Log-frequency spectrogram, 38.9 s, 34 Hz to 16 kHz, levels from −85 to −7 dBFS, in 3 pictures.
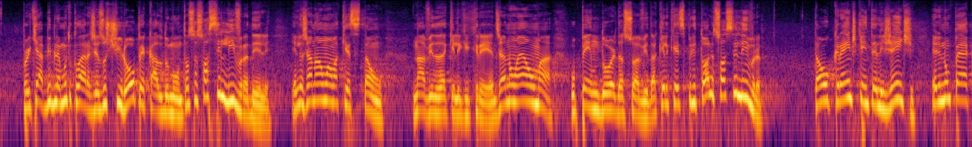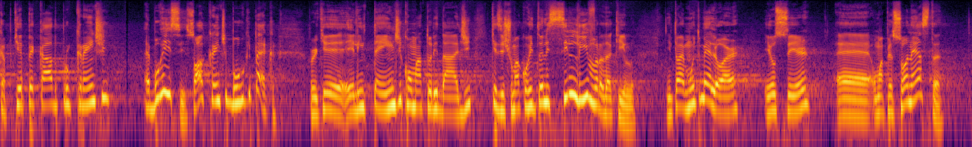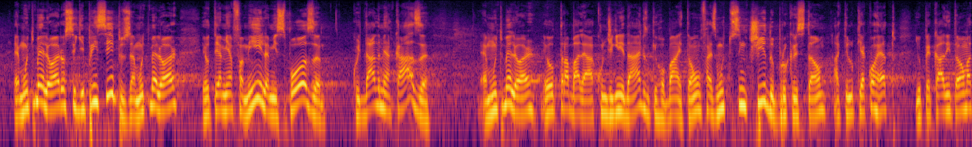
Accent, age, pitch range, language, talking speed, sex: Brazilian, 20-39, 140-220 Hz, Portuguese, 215 wpm, male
